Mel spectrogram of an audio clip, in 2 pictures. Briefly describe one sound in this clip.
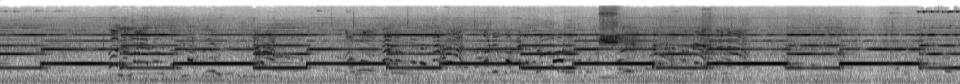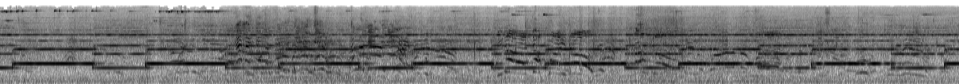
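A crowd of men, women and children murmurs while walking outdoors.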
